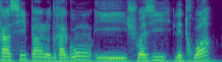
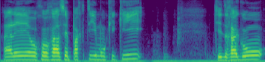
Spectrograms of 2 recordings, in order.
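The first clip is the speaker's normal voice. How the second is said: enthousiaste; 5 semitones higher, 6 dB louder than usual. Real, not acted. Encourage sa joueuse.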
